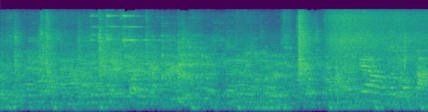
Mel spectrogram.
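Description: Kitchen scissors snipping through a sugarcane prawn, two crisp cuts about half a second and three seconds in, over steady restaurant chatter and low voices.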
